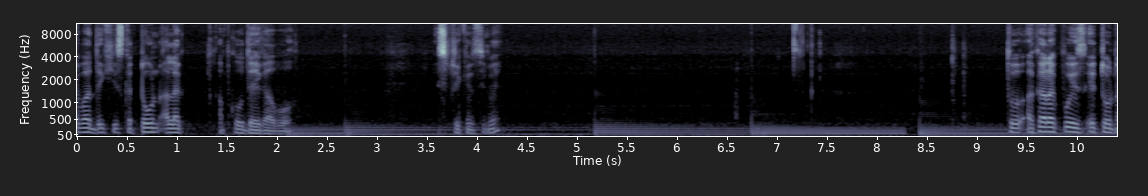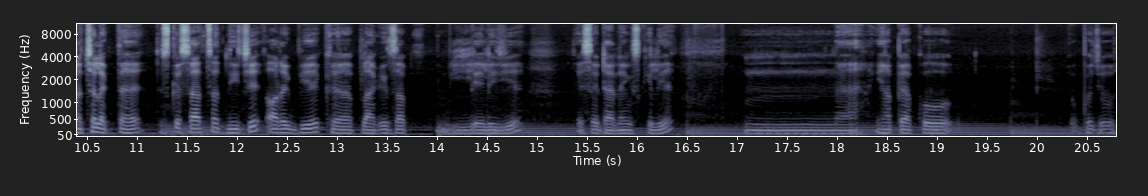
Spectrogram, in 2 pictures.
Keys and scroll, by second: 2.0 space.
